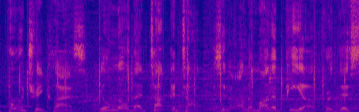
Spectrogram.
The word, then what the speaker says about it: taka-tak: This place has it all, from modern comfort foods to more adventurous options, including something they call taka tak.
